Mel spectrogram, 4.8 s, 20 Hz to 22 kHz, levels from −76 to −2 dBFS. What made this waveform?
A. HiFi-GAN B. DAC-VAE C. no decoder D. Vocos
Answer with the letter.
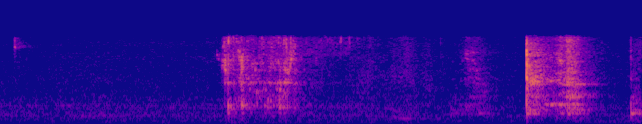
C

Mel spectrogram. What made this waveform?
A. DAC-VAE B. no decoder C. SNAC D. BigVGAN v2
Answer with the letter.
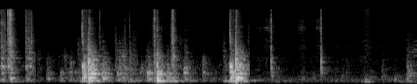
B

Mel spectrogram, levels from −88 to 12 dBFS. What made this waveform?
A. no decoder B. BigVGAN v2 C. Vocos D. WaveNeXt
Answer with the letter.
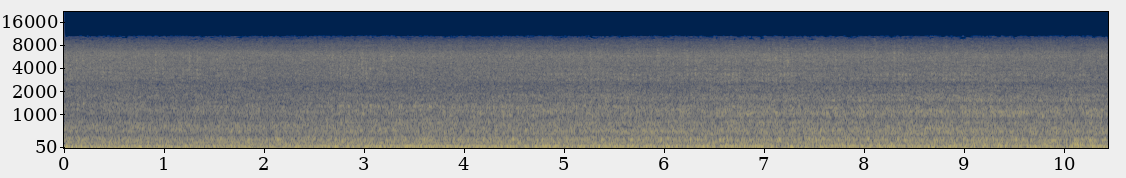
A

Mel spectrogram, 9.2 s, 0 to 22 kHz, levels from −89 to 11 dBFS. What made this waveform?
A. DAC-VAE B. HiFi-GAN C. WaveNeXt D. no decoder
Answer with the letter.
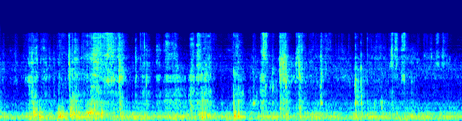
B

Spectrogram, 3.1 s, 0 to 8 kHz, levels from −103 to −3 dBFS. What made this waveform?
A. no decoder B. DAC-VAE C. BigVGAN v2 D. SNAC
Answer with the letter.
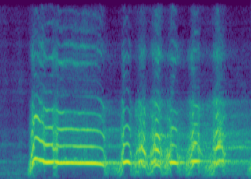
B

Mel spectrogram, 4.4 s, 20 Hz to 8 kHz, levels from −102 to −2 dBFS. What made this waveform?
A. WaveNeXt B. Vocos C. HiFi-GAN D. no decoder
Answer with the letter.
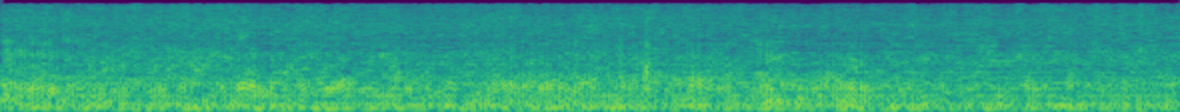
C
